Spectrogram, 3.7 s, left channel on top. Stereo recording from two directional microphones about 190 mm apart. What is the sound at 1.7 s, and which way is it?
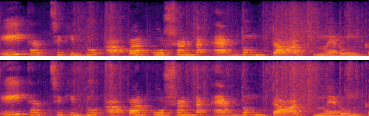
A woman's voice, 10° left (ahead or behind).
